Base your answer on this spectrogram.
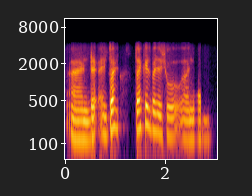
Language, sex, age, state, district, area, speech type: Kashmiri, male, 18-30, Jammu and Kashmir, Kupwara, rural, conversation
